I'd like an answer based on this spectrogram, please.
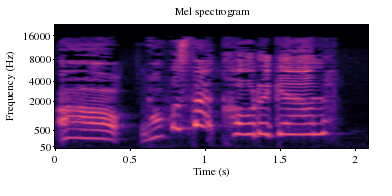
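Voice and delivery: very high-pitched mumble. At the counter, forced to ask a colleague for the code again, mumbled. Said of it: "forced to turn to Monique once more and mumbled".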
